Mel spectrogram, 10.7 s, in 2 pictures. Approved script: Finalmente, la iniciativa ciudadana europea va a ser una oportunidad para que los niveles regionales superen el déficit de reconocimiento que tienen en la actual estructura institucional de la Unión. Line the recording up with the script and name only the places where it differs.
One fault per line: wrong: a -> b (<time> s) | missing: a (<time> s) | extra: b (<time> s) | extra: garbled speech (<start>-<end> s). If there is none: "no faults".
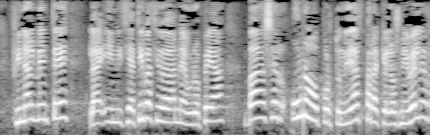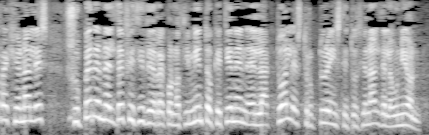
no faults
